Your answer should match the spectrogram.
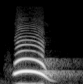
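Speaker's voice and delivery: sudden high whoop; loud high whoop. Real, not acted. Preacher whooping at the withered fig tree, loud and high. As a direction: let out a whoop of amazement.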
